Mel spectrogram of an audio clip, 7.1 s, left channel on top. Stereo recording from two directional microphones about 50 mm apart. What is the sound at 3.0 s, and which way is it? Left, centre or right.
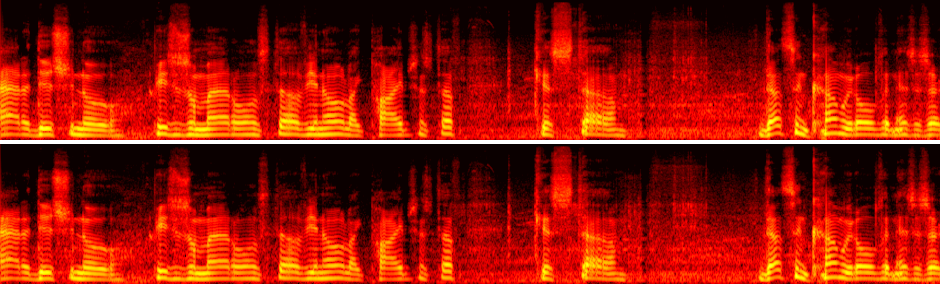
A man's voice, centre.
